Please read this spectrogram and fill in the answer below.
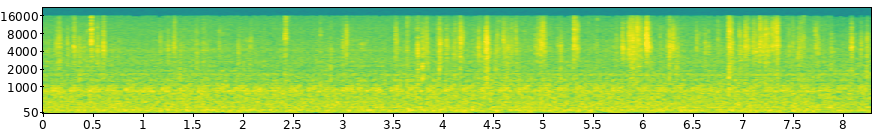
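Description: Steady low rumble inside a car's cabin, from the engine or the air conditioning running, with scattered faint clicks over it.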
